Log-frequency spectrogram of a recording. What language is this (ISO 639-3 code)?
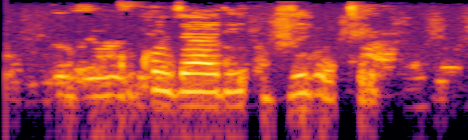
kin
